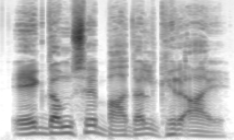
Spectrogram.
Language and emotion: Urdu, neutral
